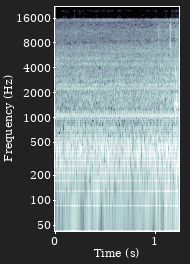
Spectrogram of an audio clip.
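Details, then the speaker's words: Dacia Dokker with an added 12/24/220 V air heater (webasto-type): a thin, steady high whirr from a very small fan that keeps running after the heater stops, though it normally shouldn't; cause unknown. "bir fan çalışıyor neden çalışıyor bilmiyorum Normalde çalışmaması lazım Onun ama çalışıyor İnce ama çok küçük bir fan"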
